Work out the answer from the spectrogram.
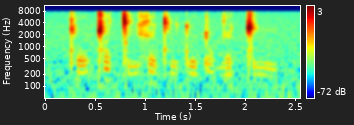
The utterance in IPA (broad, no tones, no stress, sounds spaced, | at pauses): cʰ o ǁ ɐ ǀ i x ɛ cʰ ɨ tʷ i ʈ ɔ ɡ ɛ ǁ i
